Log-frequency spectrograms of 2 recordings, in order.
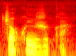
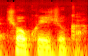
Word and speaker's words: Kyokwijuka: Yes, Kyokwijuka. Kyokwijuka.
